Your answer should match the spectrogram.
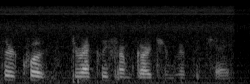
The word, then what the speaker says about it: Rinpoche: Her new film, called For the Benefit of All Beings, is about a gentleman named Garchen Rinpoche. I hope I said that correctly. Did I say that right, Christina? – No, it's Rinpoche. – Rinpoche.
